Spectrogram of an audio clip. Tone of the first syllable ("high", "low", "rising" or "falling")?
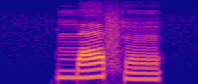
rising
